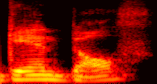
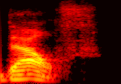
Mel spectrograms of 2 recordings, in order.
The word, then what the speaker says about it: Gandalf: also can we address something here isn't it Gandalf what did I say you say again delf is that what I say yeah instead of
